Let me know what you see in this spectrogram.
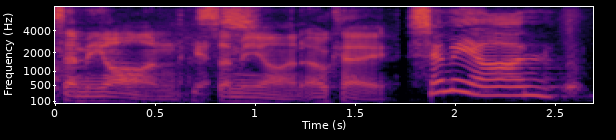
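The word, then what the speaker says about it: Sémillon: here because you're saying Semillon, I wanna say Simeon. We're gonna get into a lot of like Planet of the Grape puns. This is gonna be something else. I am not French, but the pronunciation is Semillon. Semillon, Yes.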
